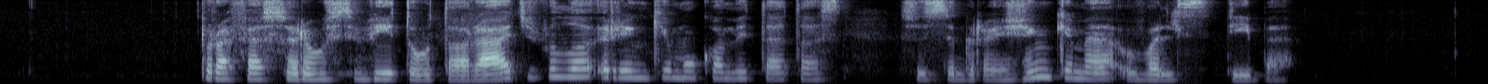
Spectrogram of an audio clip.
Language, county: Lithuanian, Kaunas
